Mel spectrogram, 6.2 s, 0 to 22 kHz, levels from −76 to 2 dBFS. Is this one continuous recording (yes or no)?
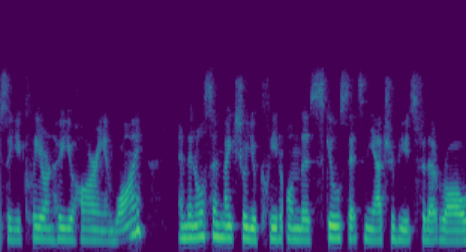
no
